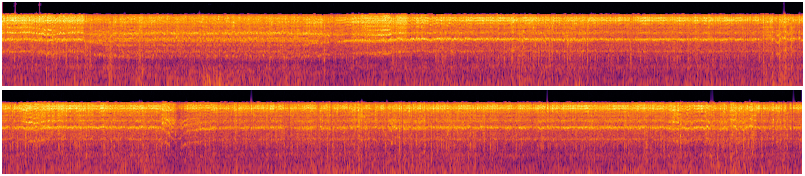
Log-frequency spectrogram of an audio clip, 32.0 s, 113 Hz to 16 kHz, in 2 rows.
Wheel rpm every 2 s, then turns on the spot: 220, 200, 200, 210, 230, 230, 240, 230, 230, 190, 220, 230, 230, 230, 230, 230.
none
